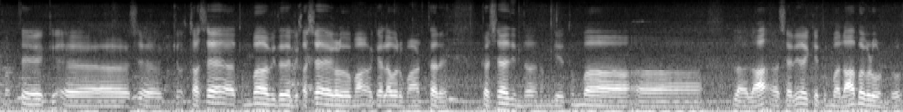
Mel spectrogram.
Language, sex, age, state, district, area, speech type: Kannada, male, 45-60, Karnataka, Dakshina Kannada, rural, spontaneous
